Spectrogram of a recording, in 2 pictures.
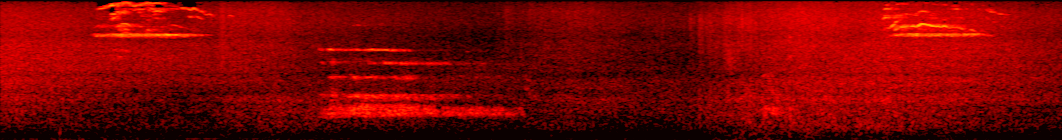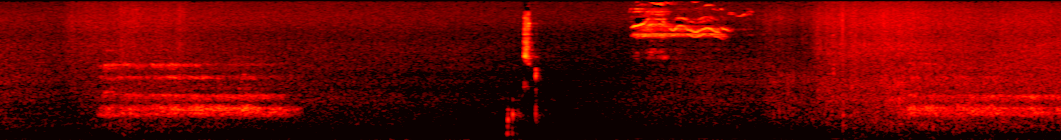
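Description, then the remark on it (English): Ocean waves wash and break steadily in a broad, continuous surf roar, with wind gusting across the microphone and occasional high chirping calls over the top, no talking. “Focus on the ocean. Let it calm you.”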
